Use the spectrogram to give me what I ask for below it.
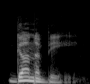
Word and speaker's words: gonna: Notice how this is pronounced like gonna be. Instead of 4 syllables, going to be, there are 3 syllables, gonna be.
